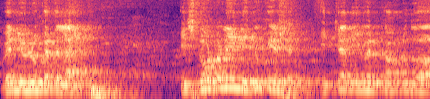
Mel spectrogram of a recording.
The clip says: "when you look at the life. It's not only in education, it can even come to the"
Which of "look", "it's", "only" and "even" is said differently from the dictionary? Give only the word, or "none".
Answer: only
